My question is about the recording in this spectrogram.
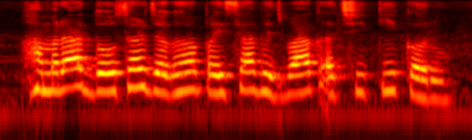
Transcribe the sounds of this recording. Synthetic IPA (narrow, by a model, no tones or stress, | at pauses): həmɾad̪osəɾd͡ʒəɡəɦpəɪsabʱed͡ʒbakət͡ʃʰikikəɾu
